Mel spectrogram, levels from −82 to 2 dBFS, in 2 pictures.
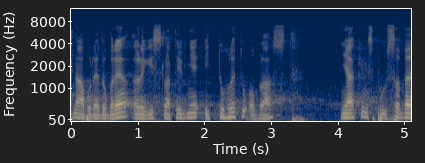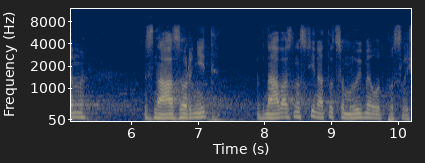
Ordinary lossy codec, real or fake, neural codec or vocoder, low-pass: Opus, 24 kbps; real; none; 7.2 kHz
